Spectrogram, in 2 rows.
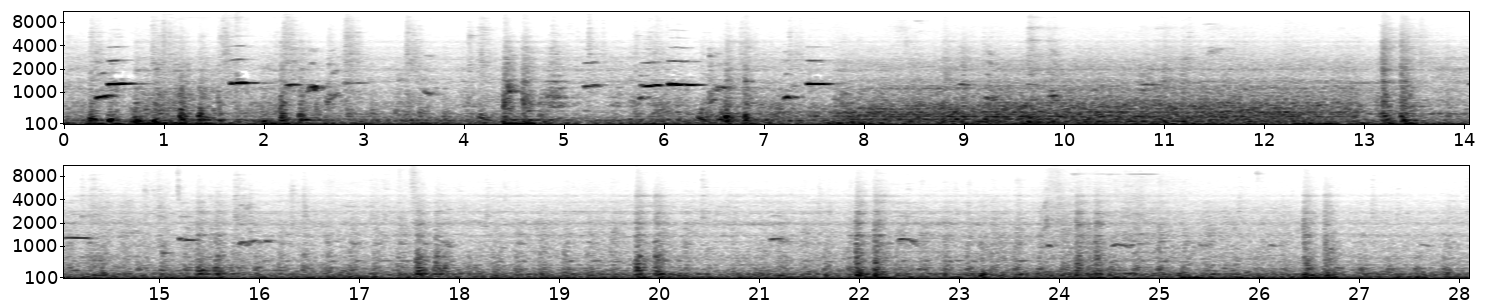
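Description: Running noise inside a JR 223 series 2000 electric train car: a steady rumble of wheels on rail, with irregular sharp knocks over the track and short high squeals from the wheels in the first several seconds. The car is one whose wheels have a flat spot.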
